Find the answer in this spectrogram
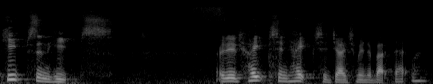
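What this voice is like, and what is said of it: Bad put-on Australian accent. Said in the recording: “that was like an Aussie guy traveling the African Sahara in a South African van ... bad accent”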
